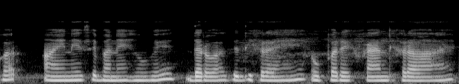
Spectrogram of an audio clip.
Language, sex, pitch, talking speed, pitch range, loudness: Urdu, female, 190 Hz, 180 wpm, 185-205 Hz, -16 LUFS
